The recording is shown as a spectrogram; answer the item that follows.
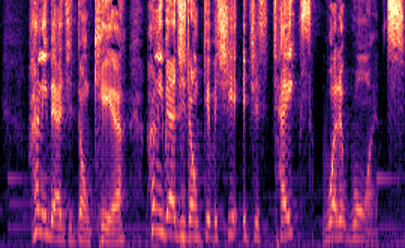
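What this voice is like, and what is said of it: Put-on New York accent. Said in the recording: “Now we can say it with the New York accent.”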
